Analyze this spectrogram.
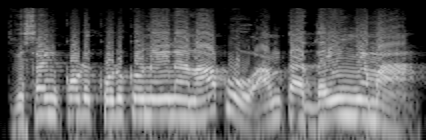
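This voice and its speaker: A man's voice: high voice, expressive, normal speed, fairly bright tone. A man voicing a proud, grieving king in a storybook reading, speaking with solemn, anguished declaiming. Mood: grave.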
